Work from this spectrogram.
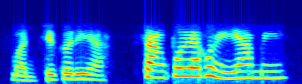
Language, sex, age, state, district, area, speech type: Goan Konkani, female, 30-45, Goa, Canacona, rural, conversation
